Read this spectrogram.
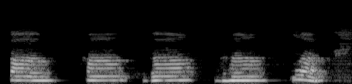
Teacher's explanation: इन सब का उच्चारण कहाँ से हो रहा है, कंठ से, इसलिए इसे हम क्या कहेंगे, कंठ्य।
